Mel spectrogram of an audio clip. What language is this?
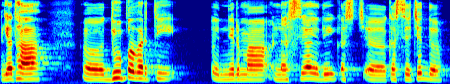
Sanskrit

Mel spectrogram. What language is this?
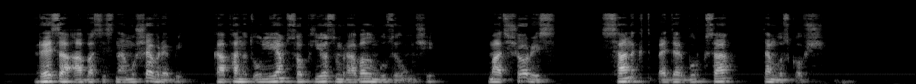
Georgian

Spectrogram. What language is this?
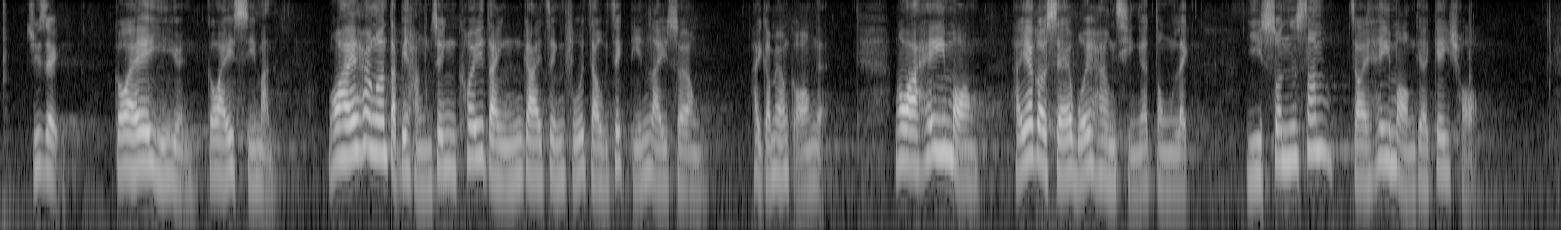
Cantonese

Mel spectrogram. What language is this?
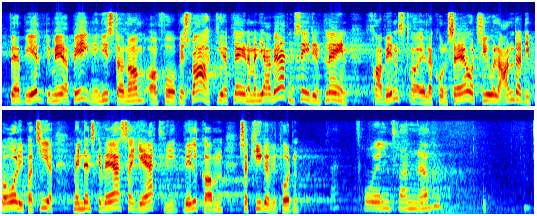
Danish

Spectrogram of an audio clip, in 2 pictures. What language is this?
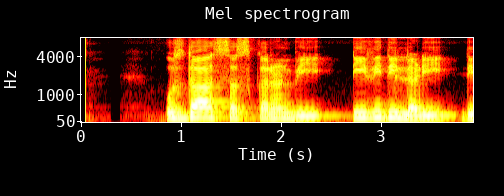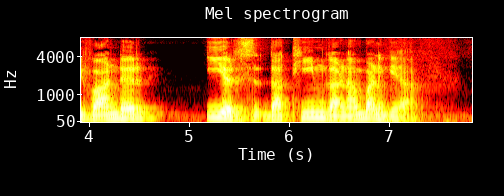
Punjabi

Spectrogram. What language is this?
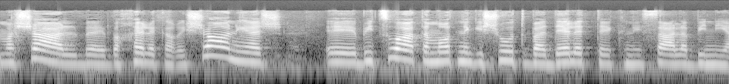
Hebrew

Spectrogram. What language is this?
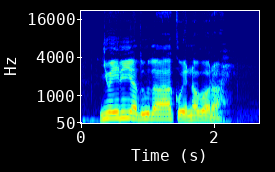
Kikuyu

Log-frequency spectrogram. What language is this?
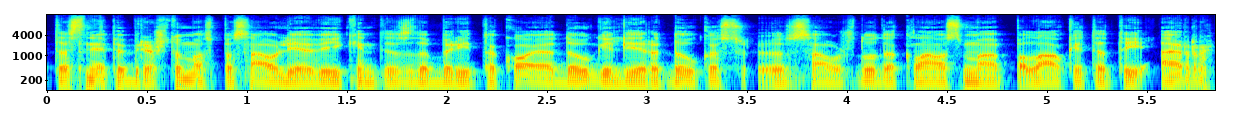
Lithuanian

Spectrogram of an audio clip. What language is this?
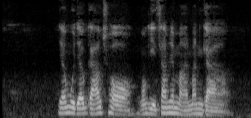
Cantonese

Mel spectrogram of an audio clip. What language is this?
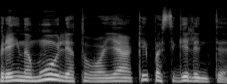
Lithuanian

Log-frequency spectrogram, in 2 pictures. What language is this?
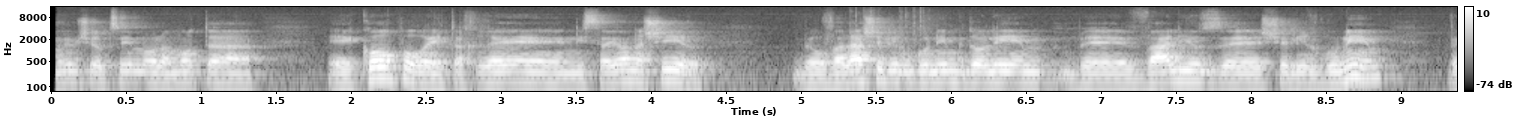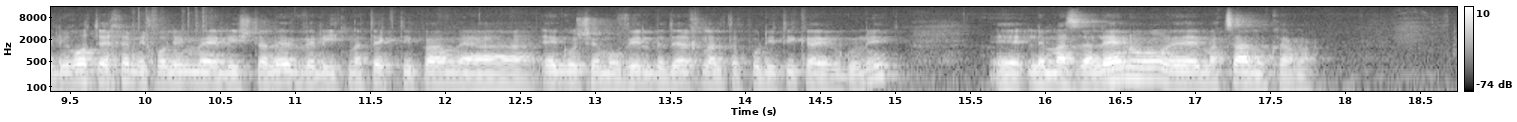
Hebrew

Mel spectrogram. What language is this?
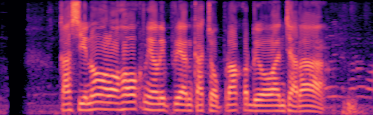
Sundanese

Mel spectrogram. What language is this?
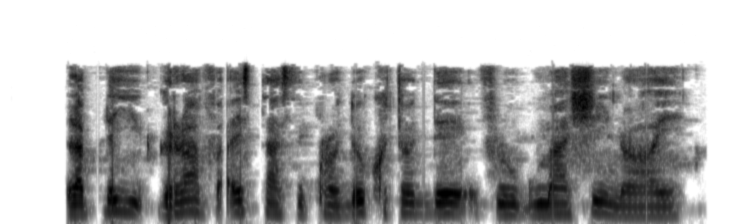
Esperanto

